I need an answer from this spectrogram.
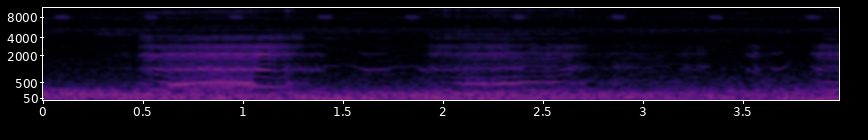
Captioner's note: Keith wheezing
